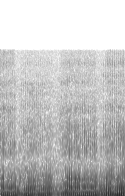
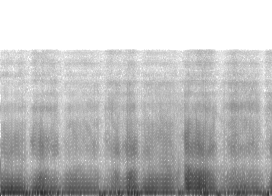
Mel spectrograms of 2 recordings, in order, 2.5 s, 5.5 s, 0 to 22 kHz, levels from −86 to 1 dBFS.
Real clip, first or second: first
